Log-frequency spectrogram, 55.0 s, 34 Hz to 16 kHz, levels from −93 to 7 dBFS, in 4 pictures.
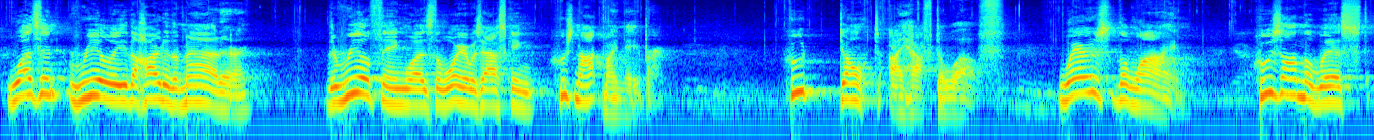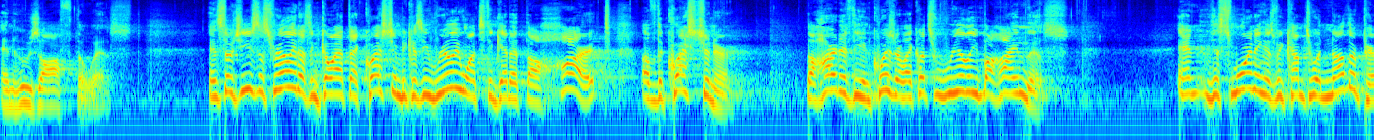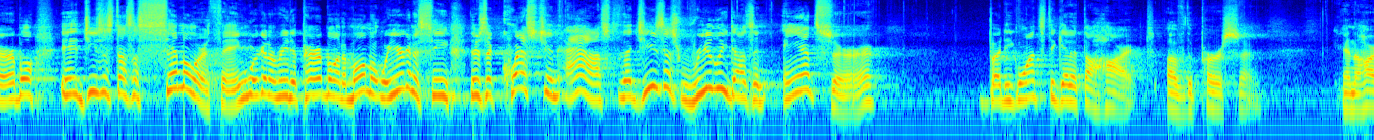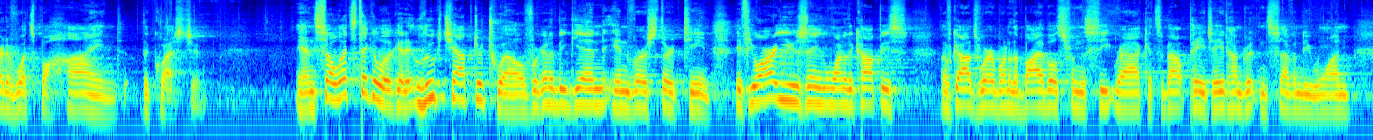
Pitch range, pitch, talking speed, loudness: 155-250 Hz, 205 Hz, 180 wpm, -23 LUFS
